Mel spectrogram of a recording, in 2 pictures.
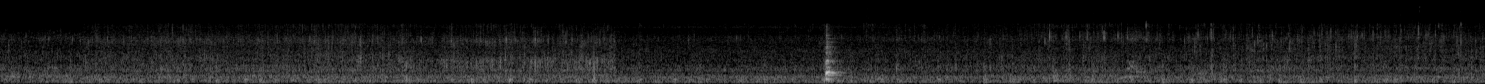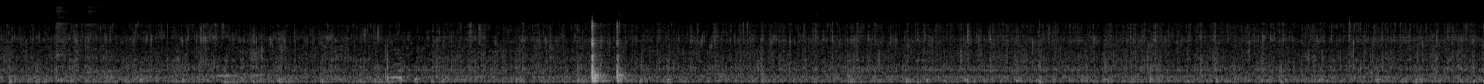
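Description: Chicken and shredded cabbage cooking in a frying pan with a steady sizzle. One sharp knock about eight seconds in and two quick ones around twenty-one seconds.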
